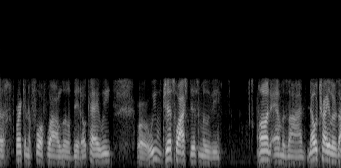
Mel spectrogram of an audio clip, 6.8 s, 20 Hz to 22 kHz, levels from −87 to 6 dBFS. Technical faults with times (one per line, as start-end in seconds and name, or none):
0.00-6.83 iLBC codec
